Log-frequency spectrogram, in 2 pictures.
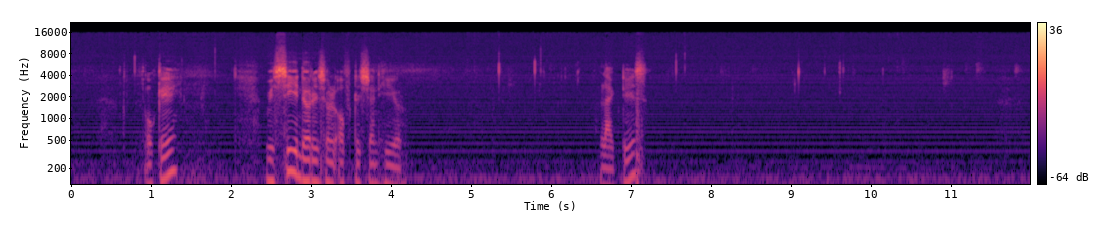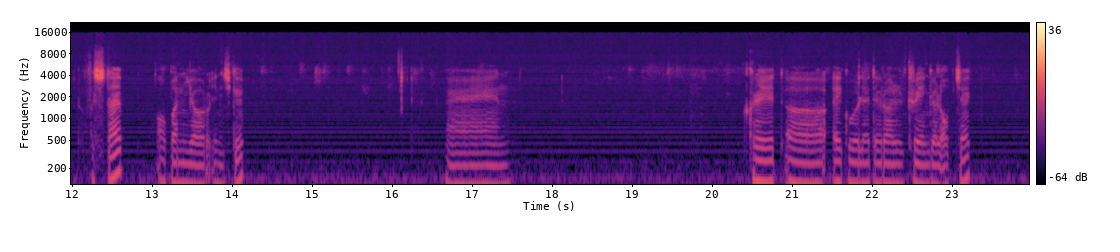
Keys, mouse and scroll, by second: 4.9 click, 5.9-7.8 drag, 10.2 click, 14.3 click, 15.1 middle click, 16.2-17.2 middle drag, 17.4 middle click.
